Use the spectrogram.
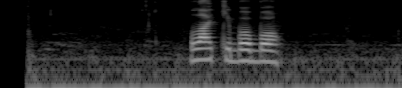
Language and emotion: Russian, neutral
